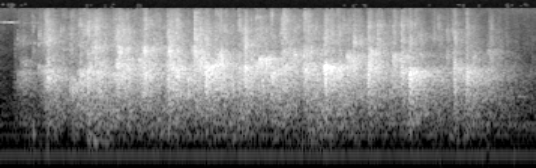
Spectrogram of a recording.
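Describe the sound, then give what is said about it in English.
An audience applauds to welcome a speaker to the stage. The clapping is moderately soft and swells and fades over about five seconds, with a steady low hum underneath and no voices. “And without further ado, I'm going to hand over to Dr. Rachel Hurst. Thank you. Please join me in welcoming her.”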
